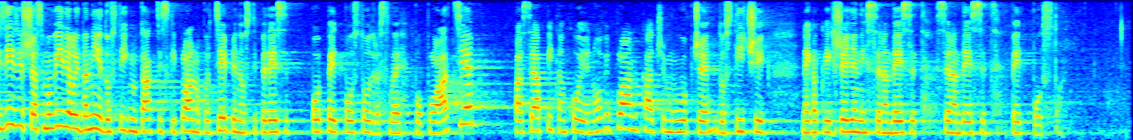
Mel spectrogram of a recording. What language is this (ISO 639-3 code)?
hrv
